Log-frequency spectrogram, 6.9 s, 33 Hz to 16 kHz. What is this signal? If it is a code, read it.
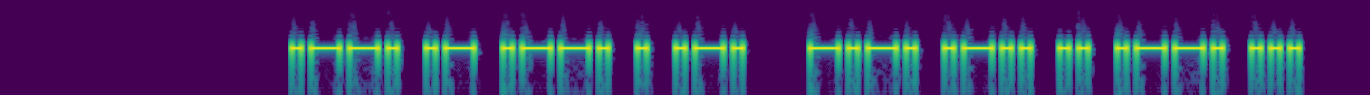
Morse code, heard as a keyed tone, about 25 wpm, 700 Hz. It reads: PAPER CLIPS
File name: practice / 25wpm / Difficult Words with Hints - 25wpm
